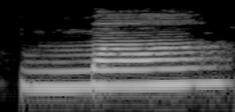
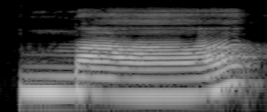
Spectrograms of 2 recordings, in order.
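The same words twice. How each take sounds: First: It is said with the first tone. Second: It is said with the second tone. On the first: It means mom. "when you go down the tone list" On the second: It means hemp. "when you go down the tone list"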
